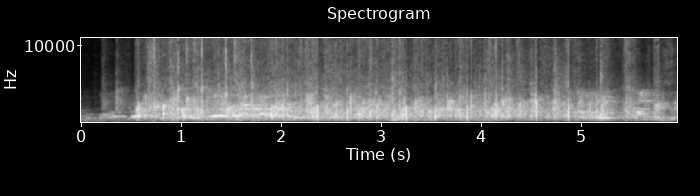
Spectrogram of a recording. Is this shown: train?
no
